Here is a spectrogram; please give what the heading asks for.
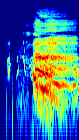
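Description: A few quick, sharp intakes of breath build up to one loud sneeze that bursts out and trails off over about a second, with no talking around it.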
